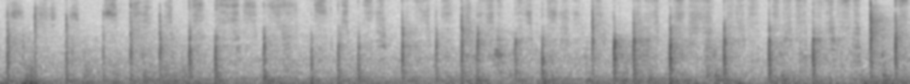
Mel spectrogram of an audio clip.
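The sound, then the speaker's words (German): Writing on a board during a physics lecture: many quick, scratchy strokes and taps in an irregular rhythm, fairly faint and steady throughout, with no one talking. “Schreibe ich mal hier hin.”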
